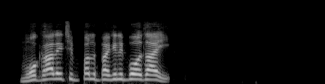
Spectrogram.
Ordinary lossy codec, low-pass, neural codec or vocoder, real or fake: none; none; codec, 16 kHz, 0.8 kbps, ZipCodec; fake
